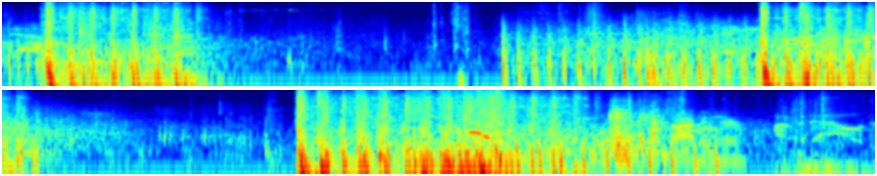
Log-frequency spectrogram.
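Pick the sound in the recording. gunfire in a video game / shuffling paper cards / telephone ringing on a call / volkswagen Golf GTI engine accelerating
gunfire in a video game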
